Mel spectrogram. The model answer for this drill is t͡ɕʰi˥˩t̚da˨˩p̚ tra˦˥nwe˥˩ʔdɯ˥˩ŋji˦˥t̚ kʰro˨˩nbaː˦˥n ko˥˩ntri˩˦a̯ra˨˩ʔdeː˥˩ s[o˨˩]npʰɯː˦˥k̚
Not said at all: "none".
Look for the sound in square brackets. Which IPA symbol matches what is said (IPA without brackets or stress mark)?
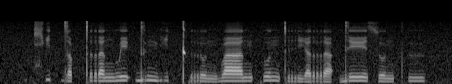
o˧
